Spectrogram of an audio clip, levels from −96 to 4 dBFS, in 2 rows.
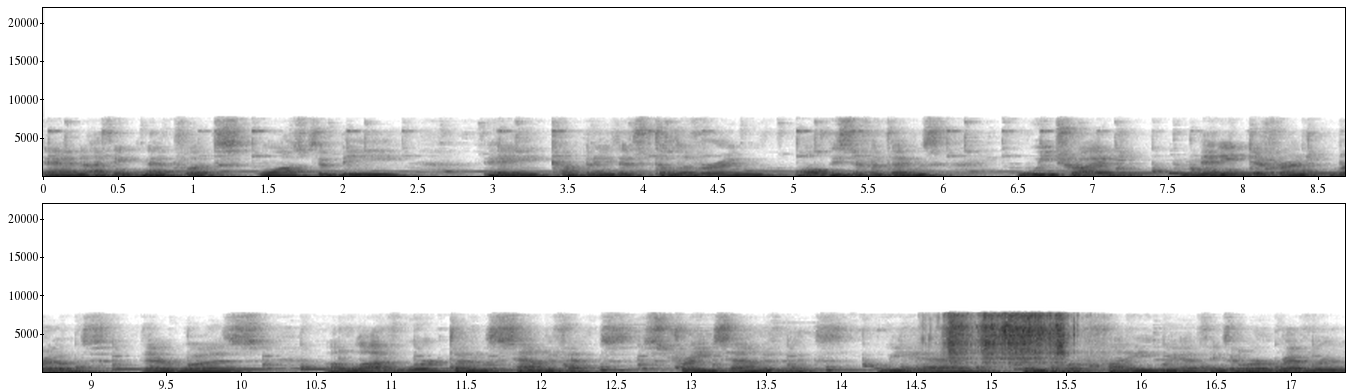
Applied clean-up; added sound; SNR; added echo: none; Rattle / Rattle (instrument); 1 dB; reverberation time 0.6 s.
